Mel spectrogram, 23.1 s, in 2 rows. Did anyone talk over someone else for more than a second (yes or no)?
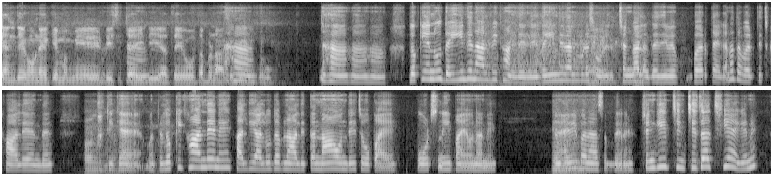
yes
